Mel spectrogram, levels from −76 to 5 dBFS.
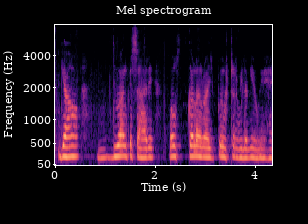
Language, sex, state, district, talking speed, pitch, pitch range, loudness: Hindi, female, Himachal Pradesh, Shimla, 165 wpm, 210 Hz, 190-215 Hz, -18 LUFS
